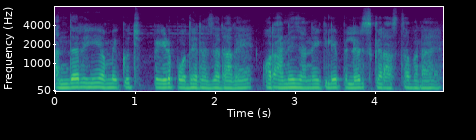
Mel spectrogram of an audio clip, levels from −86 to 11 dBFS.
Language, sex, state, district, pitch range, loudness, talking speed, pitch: Hindi, male, Bihar, Supaul, 130-140 Hz, -22 LUFS, 220 wpm, 135 Hz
